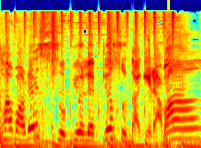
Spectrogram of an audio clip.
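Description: Hip-hop music with rapped vocals over a steady bass line.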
